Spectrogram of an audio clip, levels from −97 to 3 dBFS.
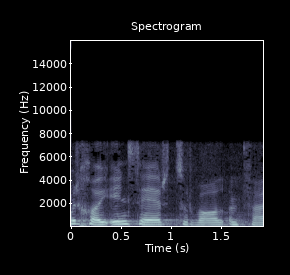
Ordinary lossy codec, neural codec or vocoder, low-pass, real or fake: none; none; 7.2 kHz; real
